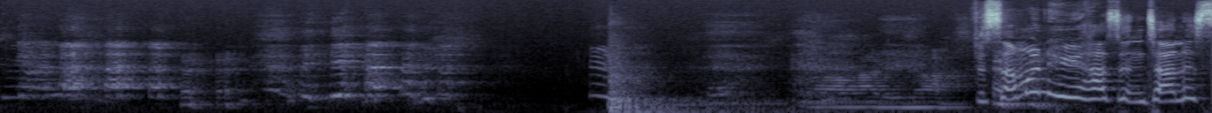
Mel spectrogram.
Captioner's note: laughing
